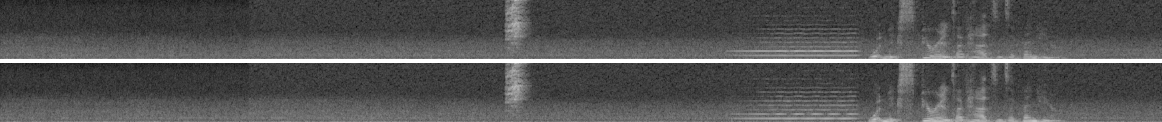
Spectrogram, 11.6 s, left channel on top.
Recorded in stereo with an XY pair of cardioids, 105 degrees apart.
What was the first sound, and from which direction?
Cutlery clinking, 10° right.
